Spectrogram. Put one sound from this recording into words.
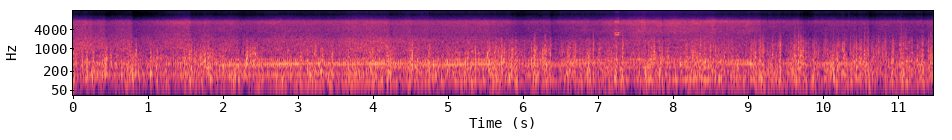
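Wind rushes loudly past the microphone.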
